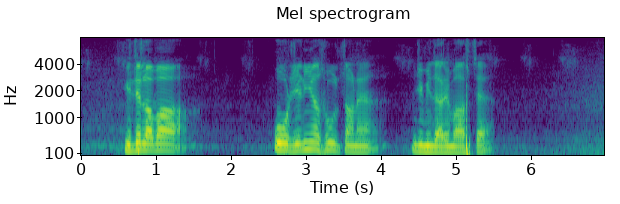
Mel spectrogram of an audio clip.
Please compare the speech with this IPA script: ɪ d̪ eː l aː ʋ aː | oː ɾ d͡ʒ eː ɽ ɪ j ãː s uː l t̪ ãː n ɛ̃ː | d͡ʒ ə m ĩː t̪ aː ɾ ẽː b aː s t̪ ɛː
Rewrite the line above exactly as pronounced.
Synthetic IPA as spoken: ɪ d̪ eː l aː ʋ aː | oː ɾ d͡ʒ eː ɽ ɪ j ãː s uː l t̪ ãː n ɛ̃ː | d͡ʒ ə m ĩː d̪ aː ɾ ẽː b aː s t̪ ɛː

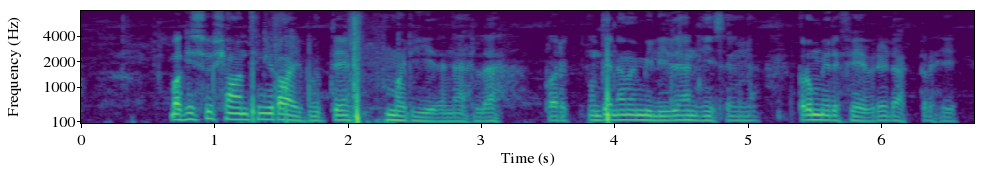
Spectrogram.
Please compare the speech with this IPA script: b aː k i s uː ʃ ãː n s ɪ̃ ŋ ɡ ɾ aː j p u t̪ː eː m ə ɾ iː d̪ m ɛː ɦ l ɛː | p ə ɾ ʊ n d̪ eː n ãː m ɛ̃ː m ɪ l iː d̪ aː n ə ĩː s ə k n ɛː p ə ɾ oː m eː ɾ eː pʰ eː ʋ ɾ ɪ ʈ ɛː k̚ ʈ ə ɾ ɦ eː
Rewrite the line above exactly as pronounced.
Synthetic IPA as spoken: b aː k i s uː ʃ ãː n s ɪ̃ ŋ ɡ ɾ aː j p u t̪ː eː m ə ɾ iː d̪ n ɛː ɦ l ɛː | p ə ɾ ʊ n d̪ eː n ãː m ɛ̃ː m ɪ l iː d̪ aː n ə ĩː s ə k n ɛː p ə ɾ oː m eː ɾ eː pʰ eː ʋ ɾ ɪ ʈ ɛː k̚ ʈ ə ɾ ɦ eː

